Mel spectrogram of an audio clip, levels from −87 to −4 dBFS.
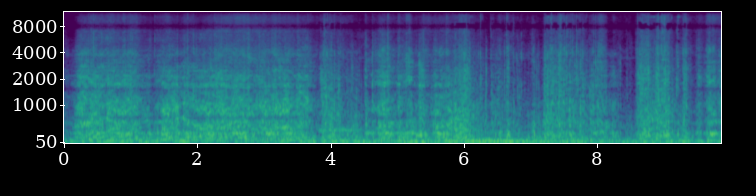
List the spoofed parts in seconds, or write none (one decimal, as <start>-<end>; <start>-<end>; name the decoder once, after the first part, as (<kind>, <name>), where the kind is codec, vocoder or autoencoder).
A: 0.0-3.8 (codec, SNAC); 4.5-5.8; 7.9-8.3; 9.4-9.9

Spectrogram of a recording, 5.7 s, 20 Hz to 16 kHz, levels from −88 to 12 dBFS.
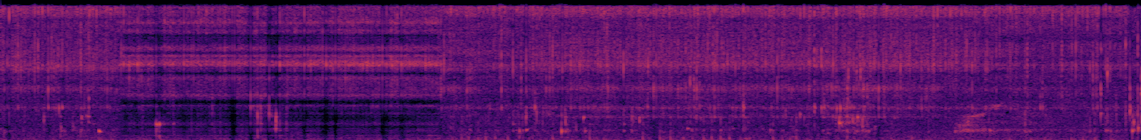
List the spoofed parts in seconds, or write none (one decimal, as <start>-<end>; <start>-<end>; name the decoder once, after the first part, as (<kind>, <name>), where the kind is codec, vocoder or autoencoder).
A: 0.6-2.2 (codec, SNAC)

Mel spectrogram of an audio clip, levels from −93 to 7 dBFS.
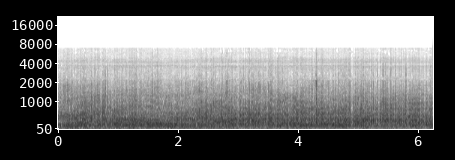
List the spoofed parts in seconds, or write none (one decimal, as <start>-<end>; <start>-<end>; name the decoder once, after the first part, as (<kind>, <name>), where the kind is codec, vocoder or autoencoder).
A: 5.5-6.3 (vocoder, Vocos)

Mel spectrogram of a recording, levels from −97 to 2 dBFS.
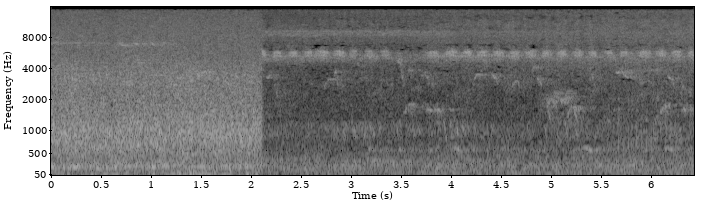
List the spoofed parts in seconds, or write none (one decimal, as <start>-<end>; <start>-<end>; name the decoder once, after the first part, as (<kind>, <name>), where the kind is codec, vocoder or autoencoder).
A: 3.8-5.1 (vocoder, BigVGAN v2); 5.8-6.4

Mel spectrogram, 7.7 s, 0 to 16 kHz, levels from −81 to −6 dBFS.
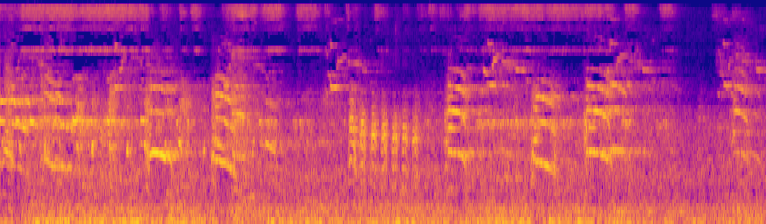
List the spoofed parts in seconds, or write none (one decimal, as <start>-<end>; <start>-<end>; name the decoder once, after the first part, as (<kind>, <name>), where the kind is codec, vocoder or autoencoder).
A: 0.0-7.7 (vocoder, BigVGAN v2)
